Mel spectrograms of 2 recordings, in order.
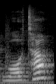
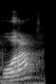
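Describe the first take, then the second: First: It is said in an adapted, clearer local pronunciation. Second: It is said in a broad natural Australian accent. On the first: Listeners here can understand it. "I say it like water because people understand me" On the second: Listeners here might not understand it. "whereas if I said it like water"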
